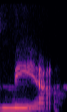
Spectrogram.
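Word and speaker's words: مِائَة: Note that miyatun, the alif is not pronounced. It is pronounced as mia.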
